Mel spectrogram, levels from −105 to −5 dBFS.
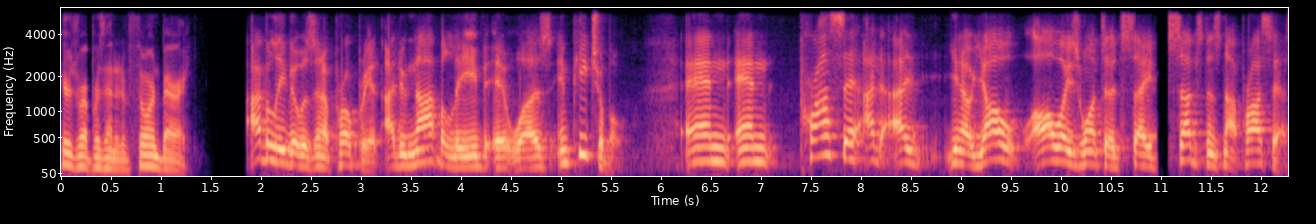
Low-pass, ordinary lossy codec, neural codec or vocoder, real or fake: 5.4 kHz; Opus, 64 kbps; none; real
